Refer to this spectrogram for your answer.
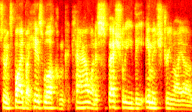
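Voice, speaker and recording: At a moderate pace, a man speaks at a medium pitch in a dark, mellow tone with fairly even intonation. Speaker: real-time computing engineer presenting at a webinar. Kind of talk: technical webinar presentation. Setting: online webinar. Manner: halting, many fillers and restarts.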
